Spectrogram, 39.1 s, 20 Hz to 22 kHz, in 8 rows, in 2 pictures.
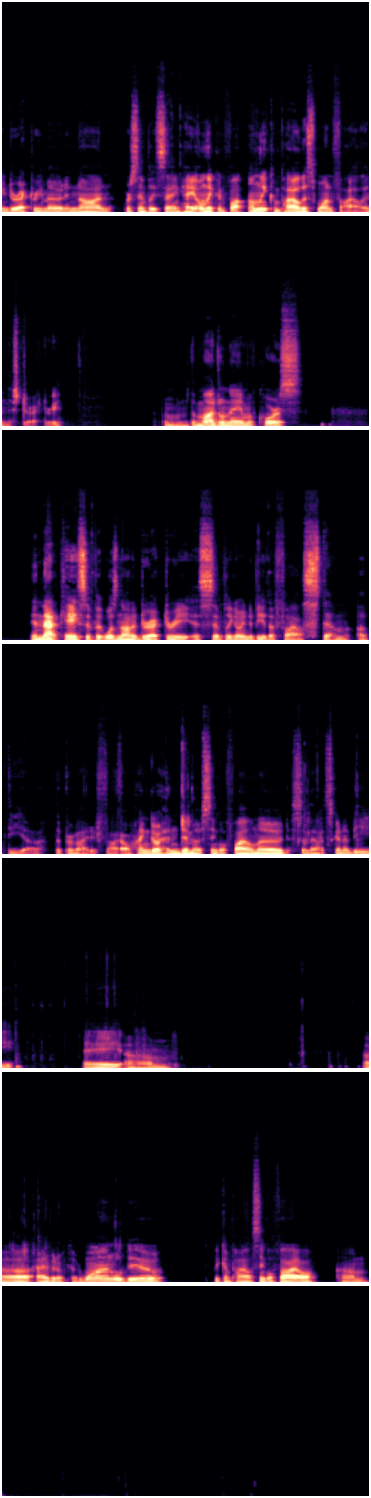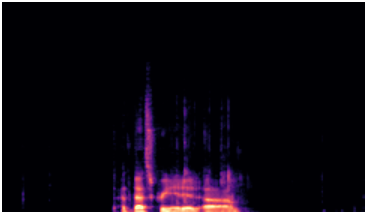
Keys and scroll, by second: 17.0 ctrl+shift+k, 18.3-19.7 typing, 20.3 Up, 20.5 Up, 20.9 Up, 21.3 Down, 21.8 Up, 22.2 Up, 23.5-25.5 typing, 25.9 Return, 34.4-39.1 typing.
